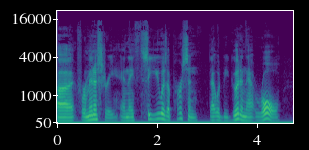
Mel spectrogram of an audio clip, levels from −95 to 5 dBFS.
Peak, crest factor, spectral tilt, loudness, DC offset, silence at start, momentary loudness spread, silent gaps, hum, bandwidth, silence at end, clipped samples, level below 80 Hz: -10 dBFS; 20 dB; -5.5 dB/octave; -31 LUFS; 2%; 0 s; 12 LU; none; none; 15.5 kHz; 0.3 s; under 0.1%; -68 dBFS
